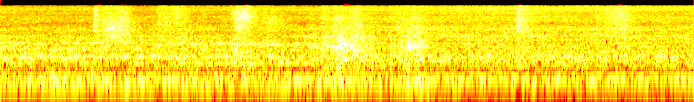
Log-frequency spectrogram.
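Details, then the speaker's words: Beckett oil burner that had vibrated and shaken its smoke pipe, with grooves stripped out at the motor-to-pump coupling end: after repair, a steady, even roar of fan and flame with no knocking or rattle, running smoothly. "that sounds a lot better all right that's it just get a tag and we'll be done"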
